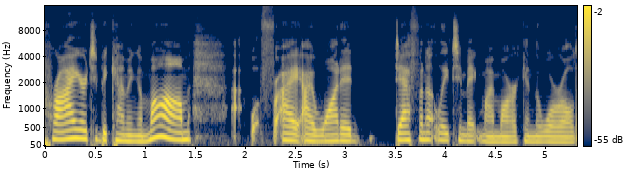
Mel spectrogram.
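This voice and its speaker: On a very clean recording with a silent background, a woman with an ordinary speaking voice talks at a fairly low pitch with lively intonation. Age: 50s. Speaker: theater and history teacher. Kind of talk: testimony.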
